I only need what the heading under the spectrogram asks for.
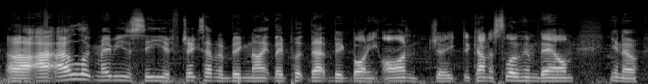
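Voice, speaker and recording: A man's voice: fairly high pitch, steady tone, moderate pace, sharp tone. A man doing chatty pregame football color commentary, hedging often with "you know". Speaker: sports co-commentator.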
